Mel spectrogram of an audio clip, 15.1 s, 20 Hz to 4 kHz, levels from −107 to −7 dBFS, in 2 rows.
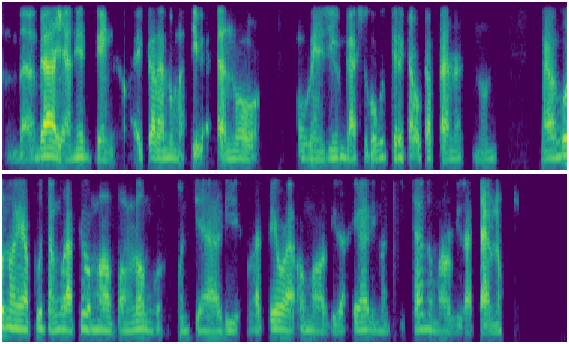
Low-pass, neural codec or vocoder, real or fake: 3.6 kHz; codec, 44.1 kHz, 2.6 kbps, SNAC; fake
